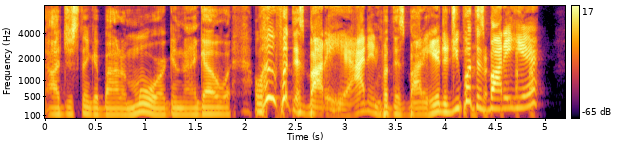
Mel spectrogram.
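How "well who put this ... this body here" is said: pitch swinging all over. Speaker explains how they get into a character, then does Doc Orvidi voice. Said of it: "whenever I wanted to do Doc Orvidi".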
